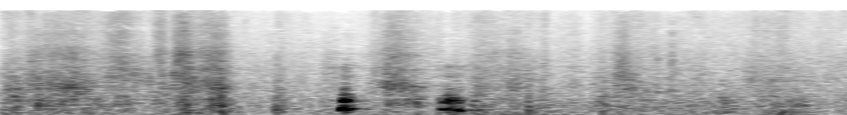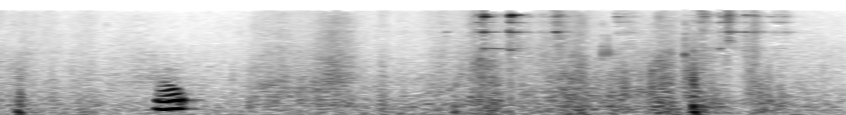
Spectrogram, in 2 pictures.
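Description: Two dogs play-wrestling on a bed: bedding and fur rustling and shifting, with three short vocal sounds, about two seconds in, half a second later, and about five seconds in.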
